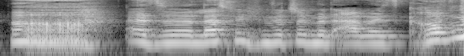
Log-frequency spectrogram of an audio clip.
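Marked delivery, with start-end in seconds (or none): none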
